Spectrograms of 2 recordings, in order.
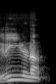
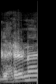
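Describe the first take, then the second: First: The first syllable sounds like 'ghri' with 'ri'. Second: The first syllable sounds like 'ghar' with 're'. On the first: The speaker calls it right. "इसको री बोलेंगे" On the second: The speaker calls it wrong. "घरना नहीं बोल सकते"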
